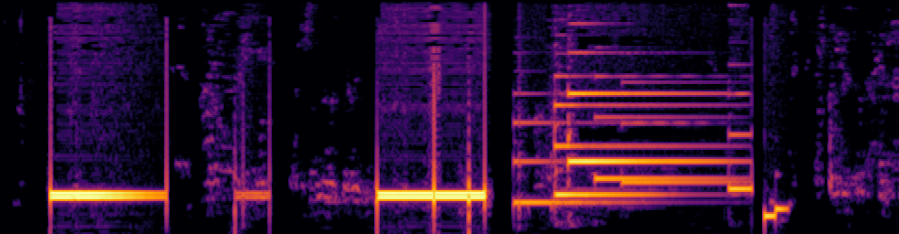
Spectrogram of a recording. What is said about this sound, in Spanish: va a escuchar que está marcando, pero yo voy a estar acá en la línea con usted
